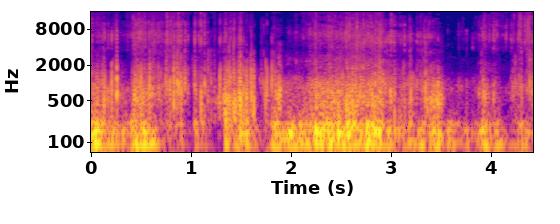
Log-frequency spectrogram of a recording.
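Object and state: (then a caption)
Foam microphone windscreen being scratched. Long, pointed green acrylic nails on both hands scratch a purple spherical foam windscreen on a microphone. The result is a dense, crunchy, crinkling rasp, heavy in the low end around 140 Hz, with almost no bright content. It runs nearly continuously, with brief dips in loudness.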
